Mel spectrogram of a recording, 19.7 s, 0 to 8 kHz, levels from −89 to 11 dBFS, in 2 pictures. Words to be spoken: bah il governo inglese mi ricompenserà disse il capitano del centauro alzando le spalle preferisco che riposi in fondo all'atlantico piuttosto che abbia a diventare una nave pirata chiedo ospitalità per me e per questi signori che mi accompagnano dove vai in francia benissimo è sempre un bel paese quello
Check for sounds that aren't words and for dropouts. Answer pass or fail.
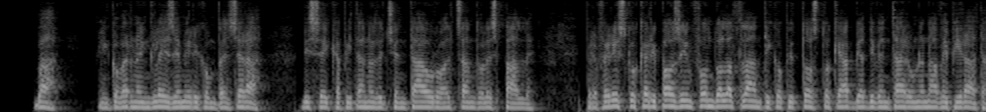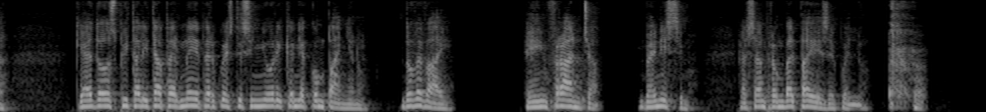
fail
